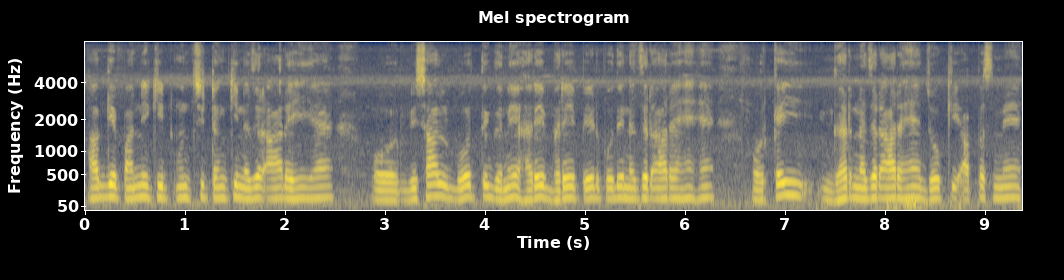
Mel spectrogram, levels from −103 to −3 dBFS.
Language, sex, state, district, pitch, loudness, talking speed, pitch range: Hindi, male, Rajasthan, Bikaner, 150 Hz, -16 LUFS, 210 wpm, 140-155 Hz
